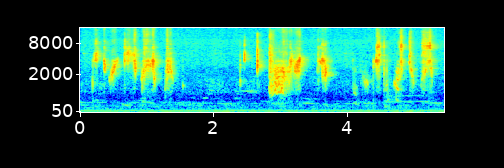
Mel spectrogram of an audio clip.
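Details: Pet budgerigar talking, stringing imitated words together: rapid bursts of scratchy, high chattering syllables with brief whistled notes, clustered in two busy runs separated by a short pause, over a quiet room hum.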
